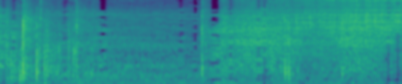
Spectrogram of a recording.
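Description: Plastic bag of flax seed crinkling faintly in the hands, then from about a second in a steady hiss of the small seeds pouring out of the bag into a container.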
